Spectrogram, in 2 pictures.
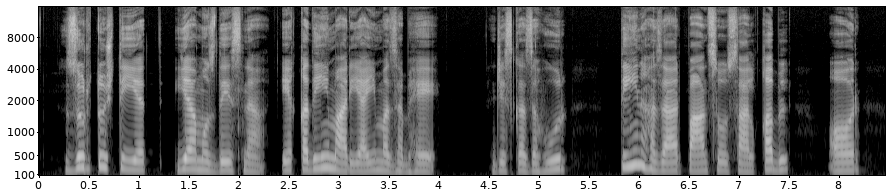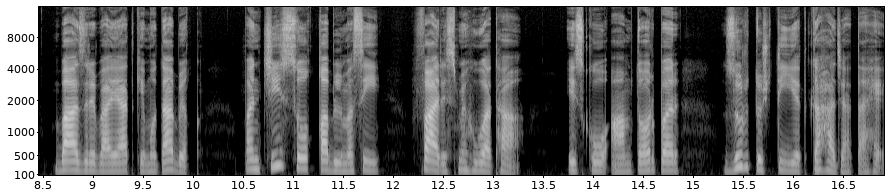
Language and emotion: Urdu, neutral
